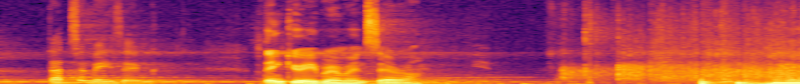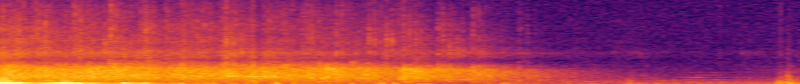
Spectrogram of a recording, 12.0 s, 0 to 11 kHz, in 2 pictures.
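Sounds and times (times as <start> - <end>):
audience applauding: 4.2 - 10.2.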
